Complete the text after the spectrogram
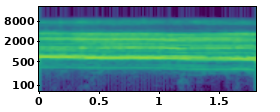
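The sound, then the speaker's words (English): A loud, excited yell held on one steady, strained pitch for nearly two seconds, ringing out alone without any other talk. “Sorry, I didn't mean to yell on that one.”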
